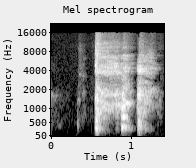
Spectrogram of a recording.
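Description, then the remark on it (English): A person coughs twice in quick succession, fairly loud, with a short rough burst trailing into a second harsher hack, no talking. “I like that you wrapped that up with, and yeah, because you had to cough.”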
